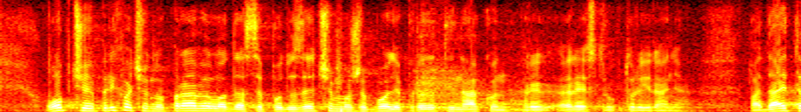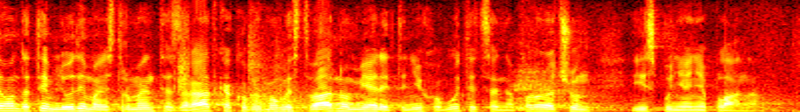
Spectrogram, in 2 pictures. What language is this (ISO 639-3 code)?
hrv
